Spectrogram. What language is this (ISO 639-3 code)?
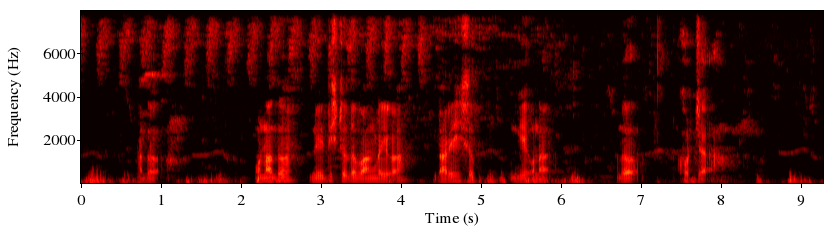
sat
